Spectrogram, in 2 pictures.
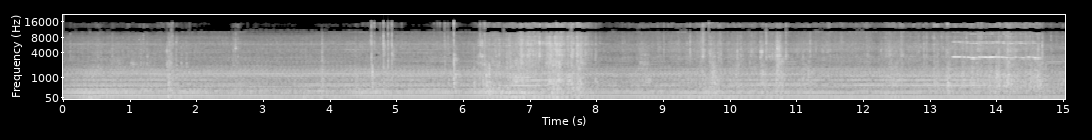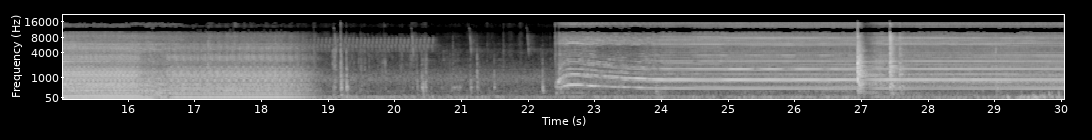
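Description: A Bobcat Toolcat's diesel engine runs steadily with clanks and rattles, then drops away in two steps about two-thirds of the way through. After a short quiet spell, the pallet trailer's electric motor, worked by a handheld remote, starts up: its whine dips in pitch as it takes the load, then holds steady, with one sharp click near the end.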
